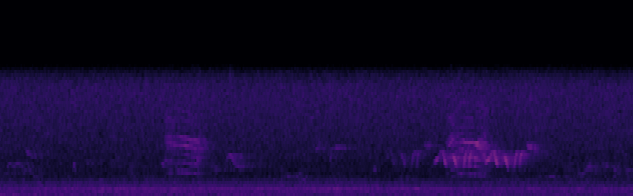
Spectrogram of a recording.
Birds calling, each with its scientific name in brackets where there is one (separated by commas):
Common Yellowthroat (Geothlypis trichas), Gray Catbird (Dumetella carolinensis)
